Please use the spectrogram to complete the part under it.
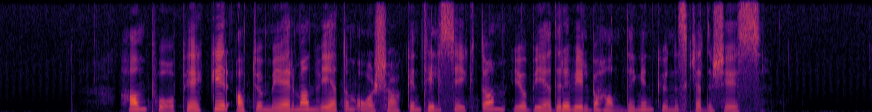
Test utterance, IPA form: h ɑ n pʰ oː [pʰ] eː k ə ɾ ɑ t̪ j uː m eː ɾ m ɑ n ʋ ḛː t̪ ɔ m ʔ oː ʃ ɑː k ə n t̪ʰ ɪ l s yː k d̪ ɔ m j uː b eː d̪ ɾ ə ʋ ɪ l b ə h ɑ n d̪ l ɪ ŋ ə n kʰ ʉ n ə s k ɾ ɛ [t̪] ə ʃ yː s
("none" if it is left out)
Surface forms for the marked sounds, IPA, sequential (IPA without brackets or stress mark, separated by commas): pʰ, d̪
